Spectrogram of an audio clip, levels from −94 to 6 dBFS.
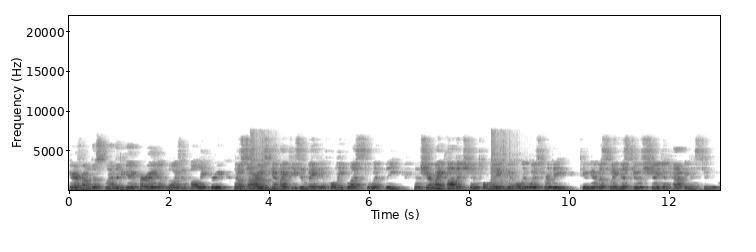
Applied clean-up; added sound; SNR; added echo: none; Slam; 18 dB; reverberation time 0.4 s.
